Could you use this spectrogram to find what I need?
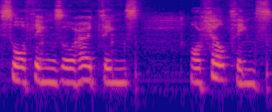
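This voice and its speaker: Speaking very slowly, a woman uses a medium pitch with a somewhat breathy quality. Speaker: vlogger and musician. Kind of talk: casual personal vlog. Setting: at home. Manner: halting, many fillers.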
